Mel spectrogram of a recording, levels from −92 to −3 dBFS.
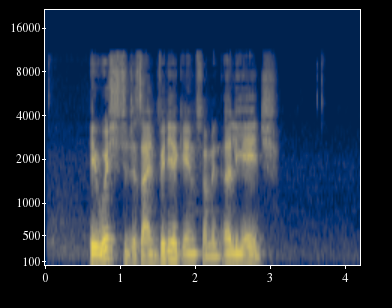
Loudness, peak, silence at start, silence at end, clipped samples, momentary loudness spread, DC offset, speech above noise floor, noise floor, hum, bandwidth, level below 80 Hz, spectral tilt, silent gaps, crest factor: -21 LUFS; -2 dBFS; 0.6 s; 1.15 s; under 0.1%; 12 LU; under 0.1%; 44 dB; -65 dBFS; none; 11 kHz; -58 dBFS; -5.5 dB/octave; none; 20 dB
